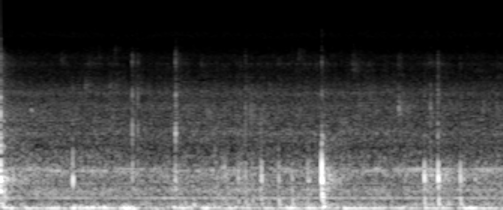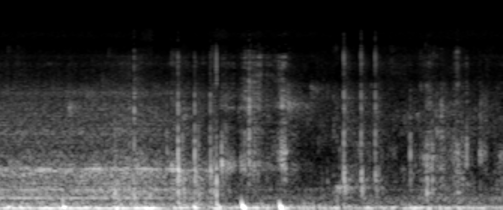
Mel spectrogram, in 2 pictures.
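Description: Light clicks and taps of a measuring cup and spatula against a plastic bowl as flour is scooped, leveled and tipped in, over a steady low hum that stops about seven seconds in. Near the end, small clicks and rustles of a cardboard baking soda box being handled.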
